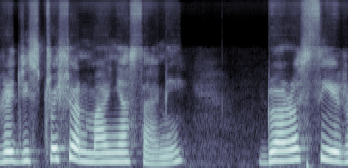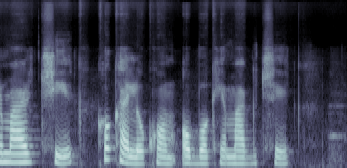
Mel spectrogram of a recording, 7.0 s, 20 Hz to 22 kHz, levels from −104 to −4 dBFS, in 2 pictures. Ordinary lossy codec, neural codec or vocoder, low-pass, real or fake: none; codec, 44.1 kHz, 7.8 kbps, DAC; none; fake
